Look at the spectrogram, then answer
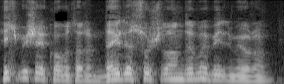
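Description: A man's voice: medium pitch, moderate pace, pushed and bright, natural voice. A man reading a young male officer giving short, guarded answers under questioning in an audiobook.

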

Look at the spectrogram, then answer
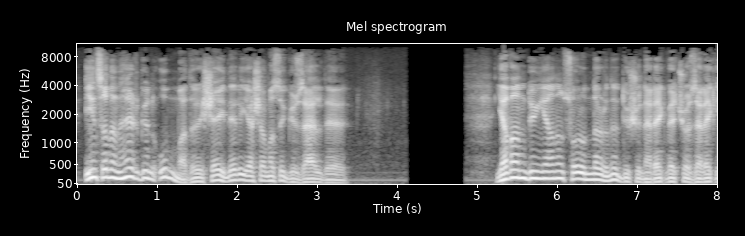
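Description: A man narrating a novel as an audiobook, with measured storytelling and vivid emphasis. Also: low voice, sharp tone.

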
